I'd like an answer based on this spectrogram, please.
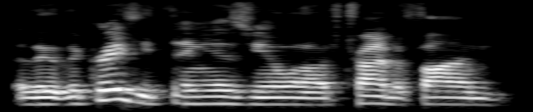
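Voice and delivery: ordinary delivery

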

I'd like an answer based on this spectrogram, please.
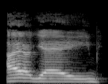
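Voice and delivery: lightly imitated Cockney accent; mock chimney-sweep Cockney, badly aimed at Australian. Host guessing how Australians say Ellume, botched Cockney. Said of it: "chimney sweep Cockney British voice".

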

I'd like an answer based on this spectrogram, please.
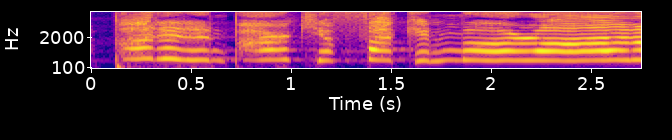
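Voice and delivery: high, loud screamed insult; acted-out enraged mother; furious mom. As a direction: scream it, stretching the final word. Mom screams at teen in car.

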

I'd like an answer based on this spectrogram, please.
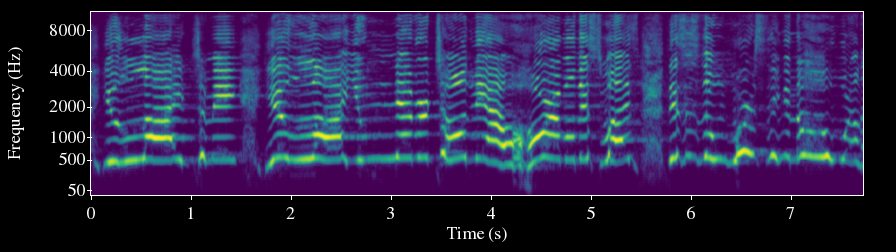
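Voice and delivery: high, loud, wailing mock tantrum; angry yelling. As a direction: reenact yelling at your mother, stretched and tearful. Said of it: "and I'm yelling at her".

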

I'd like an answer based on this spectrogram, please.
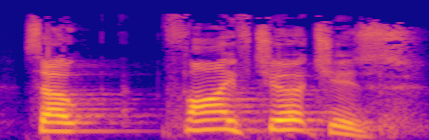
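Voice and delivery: drawn-out, loud "five churches"; slow emphatic. Real, not acted. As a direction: land "five churches" slowly and heavily.

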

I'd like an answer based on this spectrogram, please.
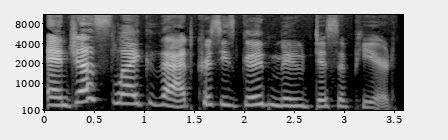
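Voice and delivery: slow, weighty narration; dramatic slow. A narrator's reading. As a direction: drag it out for drama.

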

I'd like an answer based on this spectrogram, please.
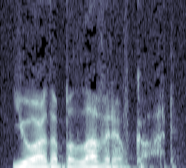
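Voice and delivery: normal talking voice

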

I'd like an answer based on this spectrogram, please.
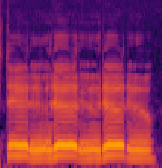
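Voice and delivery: sustained two-tone "doo-doo" siren imitation; imitated siren horn. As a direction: mimic a European police siren by mouth. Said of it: "sounds almost like the siren".

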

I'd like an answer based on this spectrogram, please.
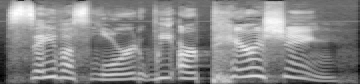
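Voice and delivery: loud, high desperate cry for help; panicked plea. Acted. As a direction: beg to be saved from drowning. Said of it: "the disciples are panicking for their lives".

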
